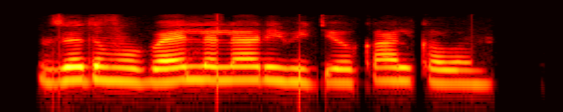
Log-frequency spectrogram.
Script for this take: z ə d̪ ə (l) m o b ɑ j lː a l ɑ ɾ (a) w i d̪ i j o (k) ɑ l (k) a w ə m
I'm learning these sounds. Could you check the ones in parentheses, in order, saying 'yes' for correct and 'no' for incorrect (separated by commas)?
no, no, yes, yes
